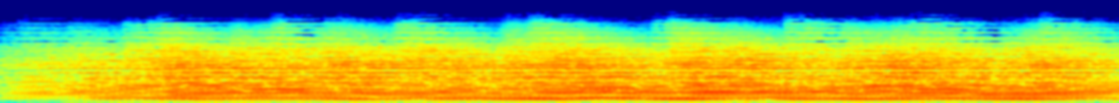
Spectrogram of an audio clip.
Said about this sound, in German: Die Pummerin ist die berühmteste Glocke Österreichs. Die Wiener und Wienerinnen tauften sie nach dem umgangssprachlichen Pumpern, für lautes Schlagen, Krachen oder Klopfen. Sie ist quasi der Herzschlag des Wiener Stephansdoms,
